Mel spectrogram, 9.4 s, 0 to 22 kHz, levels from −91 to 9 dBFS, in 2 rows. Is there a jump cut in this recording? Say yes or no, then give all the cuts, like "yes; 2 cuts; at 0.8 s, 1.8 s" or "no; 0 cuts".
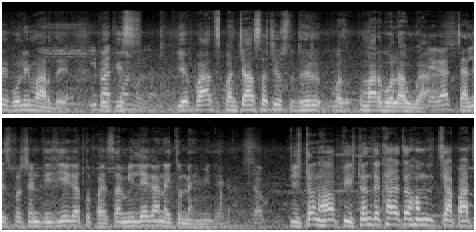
yes; 2 cuts; at 4.3 s, 7.5 s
